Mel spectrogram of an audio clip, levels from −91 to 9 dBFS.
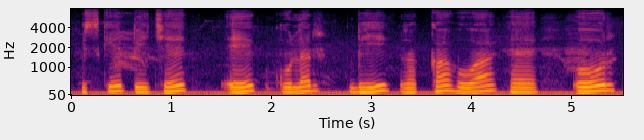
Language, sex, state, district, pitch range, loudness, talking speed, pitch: Hindi, male, Uttar Pradesh, Saharanpur, 135-170 Hz, -15 LUFS, 100 wpm, 150 Hz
